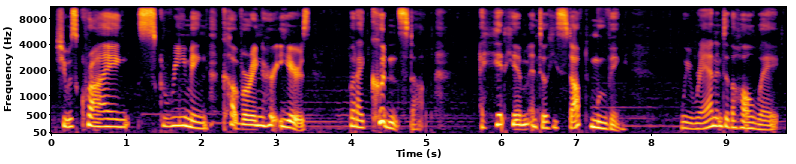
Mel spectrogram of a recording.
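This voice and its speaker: An actress playing a guilt-ridden, traumatized mother in an apocalypse radio drama, confessing haltingly and repeating her phrases in distress. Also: lowish voice, animated, creaky, a little mellow, soft background music. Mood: anguished, horrified.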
